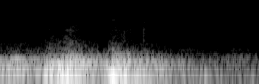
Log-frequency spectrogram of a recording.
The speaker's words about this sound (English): Is that thunder? It's a big old thunder. That's, yeah. Yeah. Lordy, I almost ran in my bed. I almost went and got under the covers. Yeah, that's what it is. I thought we were under attack.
